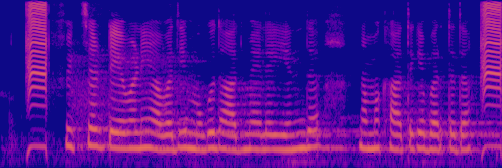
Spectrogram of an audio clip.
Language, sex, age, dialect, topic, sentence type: Kannada, female, 18-24, Northeastern, banking, question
